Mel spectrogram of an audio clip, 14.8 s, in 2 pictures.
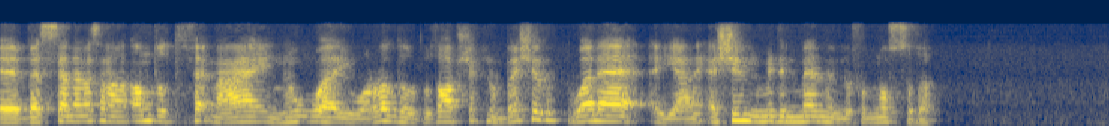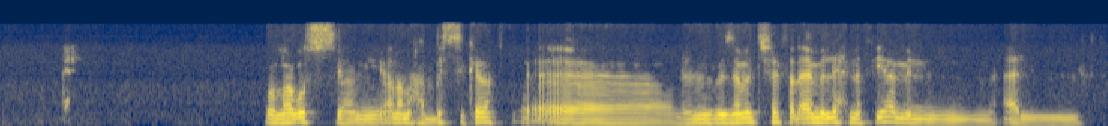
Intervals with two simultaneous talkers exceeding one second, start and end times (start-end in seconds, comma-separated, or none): none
